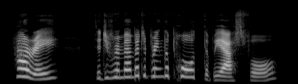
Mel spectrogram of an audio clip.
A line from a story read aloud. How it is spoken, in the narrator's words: Pansy, who sticks her head around the doorframe to shout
